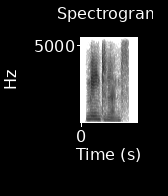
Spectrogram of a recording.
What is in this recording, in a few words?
"maintenance", Indian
